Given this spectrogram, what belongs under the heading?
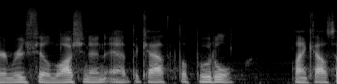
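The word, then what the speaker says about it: Cathlapotle: We decided to film at this location here in Ridgefield, Washington at the Kathleopootl Plank House. Actually, the old pronunciation would be Gothlepoots.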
